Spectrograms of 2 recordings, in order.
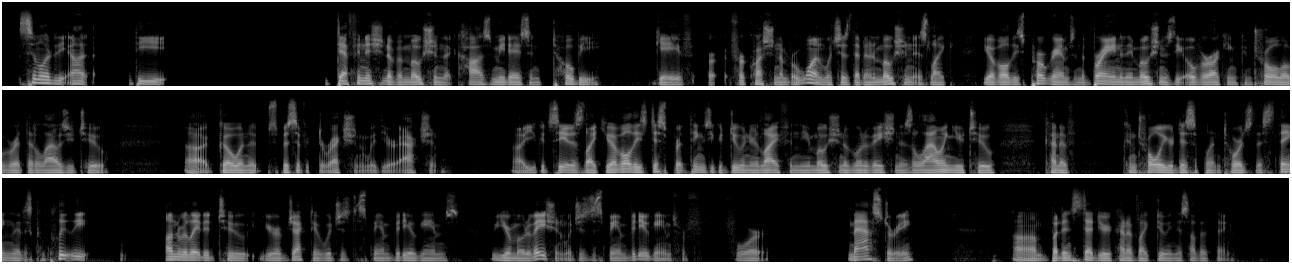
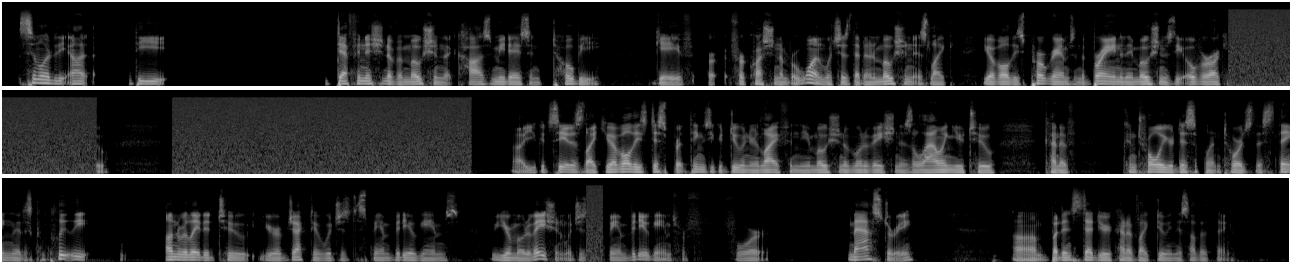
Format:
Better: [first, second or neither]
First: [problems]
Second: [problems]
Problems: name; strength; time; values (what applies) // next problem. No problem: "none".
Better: first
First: none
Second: audio cutting out; filled with static; at 12 s for 1.5 s, at 15 s for 3 s and at 32 s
